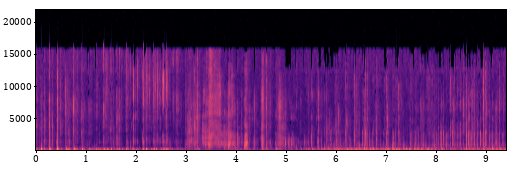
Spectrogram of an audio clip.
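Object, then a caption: Leather high-heel shoe. A hollow, empty black leather stiletto pump with a beige insole is held close, as fingertips and nails scratch the insole and tap the outer leather. Quick, irregular taps come loud and deep at first, then give way to a softer stretch of scratching. Steadier low rustling and tapping follow to the end.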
